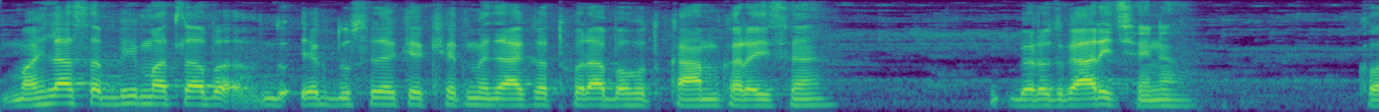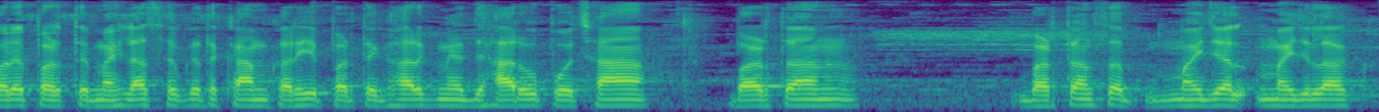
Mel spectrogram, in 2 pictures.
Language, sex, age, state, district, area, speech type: Maithili, male, 30-45, Bihar, Muzaffarpur, rural, spontaneous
